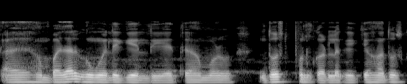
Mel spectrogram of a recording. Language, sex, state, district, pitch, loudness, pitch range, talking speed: Maithili, male, Bihar, Madhepura, 105 Hz, -17 LUFS, 100-110 Hz, 235 wpm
